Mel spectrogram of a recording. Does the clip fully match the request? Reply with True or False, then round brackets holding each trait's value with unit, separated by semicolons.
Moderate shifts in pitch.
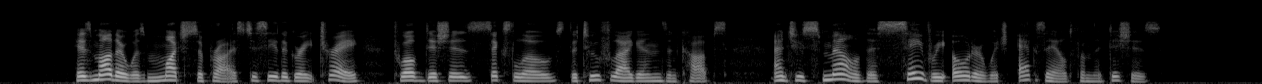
True (3.8 semitones)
